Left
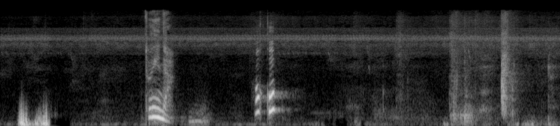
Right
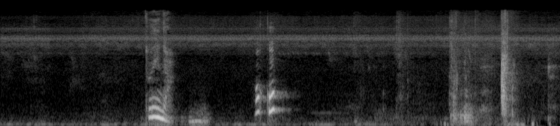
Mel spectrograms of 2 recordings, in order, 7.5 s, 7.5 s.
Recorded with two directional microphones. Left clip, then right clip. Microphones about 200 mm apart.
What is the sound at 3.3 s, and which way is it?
Cricket, 50° left (ahead or behind).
